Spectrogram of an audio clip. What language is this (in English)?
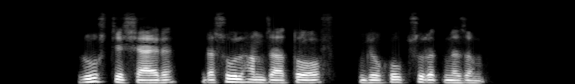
Sindhi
